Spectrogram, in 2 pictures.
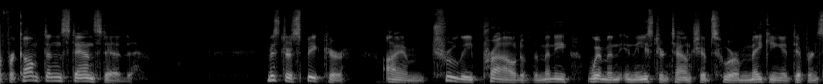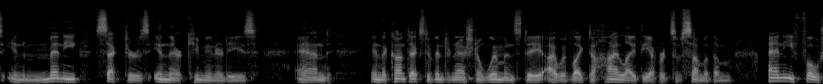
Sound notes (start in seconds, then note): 6.3 speaking French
